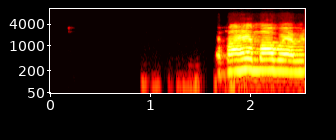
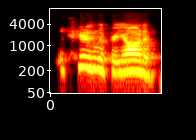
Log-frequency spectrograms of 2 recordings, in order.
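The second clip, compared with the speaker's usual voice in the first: ordinary talk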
